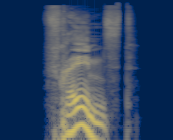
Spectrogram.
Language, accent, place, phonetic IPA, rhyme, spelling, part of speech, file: German, Germany, Berlin, [fʁeːmst], -eːmst, framst, verb, De-framst.ogg
- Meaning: second-person singular present of framen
